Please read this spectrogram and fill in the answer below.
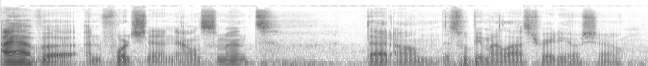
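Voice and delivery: put-on solemn, mournful, fake sad tone. Making a fake farewell announcement as an April Fools joke: fake sad tone. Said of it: "kinda sounds so sad right now".

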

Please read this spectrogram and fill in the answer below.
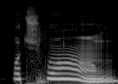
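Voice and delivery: put-on cooing baby talk, very high and hushed. Describing a couple who did nothing but talk to each other this way: imitating a couple's baby talk. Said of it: "just baby talk".

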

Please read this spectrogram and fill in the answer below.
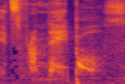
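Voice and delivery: hushed, breathy, very soft confiding whisper. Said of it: "just whispering to me about food".

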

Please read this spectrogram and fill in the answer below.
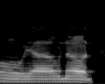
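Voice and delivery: acted sad voice. Speaker shows how their voice changes on sad topics, imitating own sad voice. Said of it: "when I get into sad topics".

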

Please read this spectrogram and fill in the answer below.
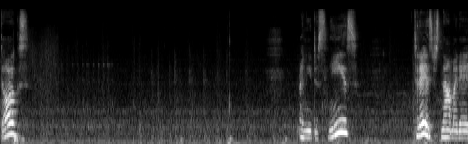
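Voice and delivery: quiet, hushed, frightened murmur under the breath. Playing a tense game on stream while hearing dogs, quiet and scared. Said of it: "Sorry, I'm so quiet, I'm like really scared".

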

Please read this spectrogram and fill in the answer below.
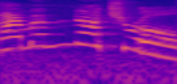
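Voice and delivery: squeaky voice. A narrator reads a bird's line as he practices flying: squeaking. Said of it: "he squeaked".

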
